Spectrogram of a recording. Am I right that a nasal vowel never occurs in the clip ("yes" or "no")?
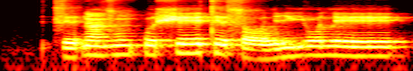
no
